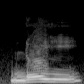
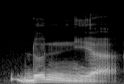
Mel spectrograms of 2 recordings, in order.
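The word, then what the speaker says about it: دنيا: huruf ya akan tetapi cara membacanya ya adalah tetap dibaca dengan jelas dan bukan doi ya tapi Dunn dunia kalimat yang kedua adalah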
